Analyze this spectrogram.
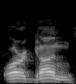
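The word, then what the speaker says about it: Oregon: said now I know how to say it or gun state or gun so I know how to pronounce it right they don't like guns oron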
